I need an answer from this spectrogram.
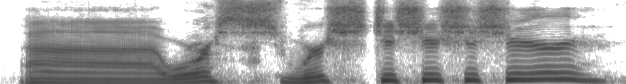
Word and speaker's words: Worcestershire: Hey, If got you your decide- Mini- If you decide to read out Joe Anderson's comment, I'm happy to pronounce that for you. Worcestershire.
